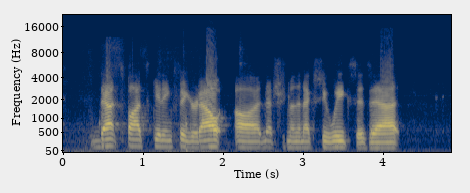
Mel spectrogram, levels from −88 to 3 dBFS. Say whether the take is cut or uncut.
cut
